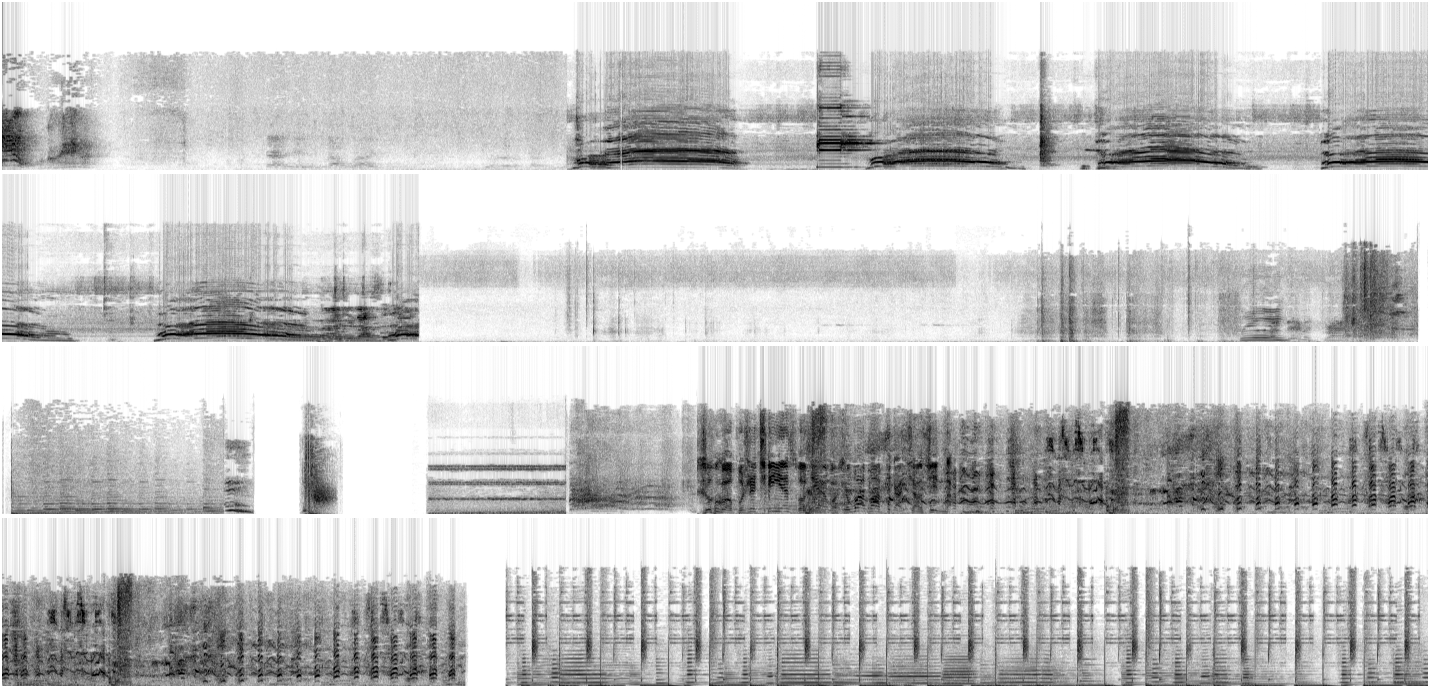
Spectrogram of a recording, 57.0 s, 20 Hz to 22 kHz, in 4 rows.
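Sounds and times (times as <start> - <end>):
high-pitched giggling: 35.6 - 47.4.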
